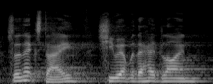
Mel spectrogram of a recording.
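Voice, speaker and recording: Sardonic British stand-up comic, live hall. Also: male voice, fairly high pitch, fairly even intonation, brisk. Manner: sardonic, often slipping into mocking voices. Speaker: stand-up comedian. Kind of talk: stand-up comedy routine. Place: large theatre stage. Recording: live theatre recording with long reverb and audience noise.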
